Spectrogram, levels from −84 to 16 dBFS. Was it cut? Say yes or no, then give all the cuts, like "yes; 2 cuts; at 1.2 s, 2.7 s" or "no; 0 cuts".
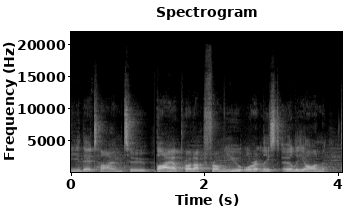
yes; 1 cut; at 1.2 s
